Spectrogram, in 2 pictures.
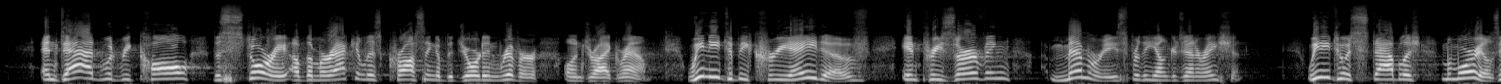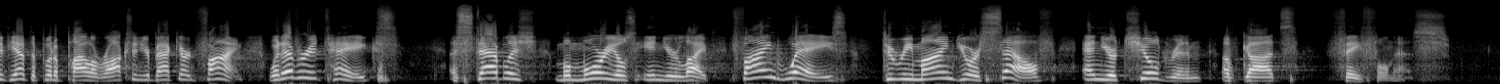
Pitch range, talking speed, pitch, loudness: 200-265 Hz, 130 wpm, 225 Hz, -14 LUFS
